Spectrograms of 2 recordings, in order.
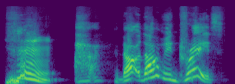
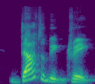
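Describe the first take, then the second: First: High, delighted lift on would be great; light up at the thought of a Kai hat-trick; excited. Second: Said in the usual way. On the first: Real, not acted. Streamer reading a chat prediction of a Kai hat-trick, high and delighted.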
